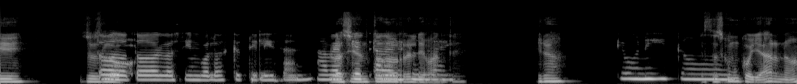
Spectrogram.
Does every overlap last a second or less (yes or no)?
no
